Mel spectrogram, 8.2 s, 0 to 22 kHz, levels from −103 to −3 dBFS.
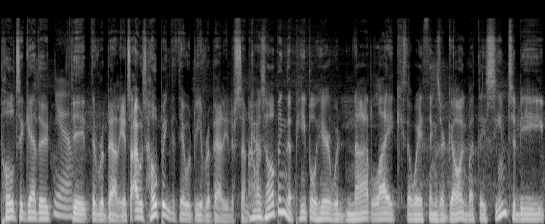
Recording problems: background chatter; faint; throughout; 4 voices, 30 dB below the speech

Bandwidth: 15.5 kHz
